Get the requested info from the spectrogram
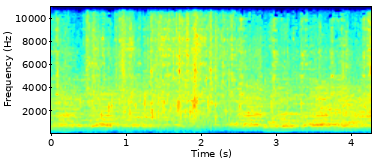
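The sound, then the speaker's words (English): A rowdy baseball crowd in Fredericksburg, during the second game of the Carolina League Championship, roars steadily, a dense wash of overlapping voices, shouts and cheering that stays loud and unbroken throughout. “Crowd getting rowdy here in Fredericksburg.”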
